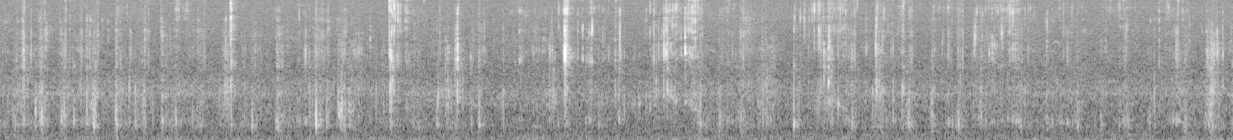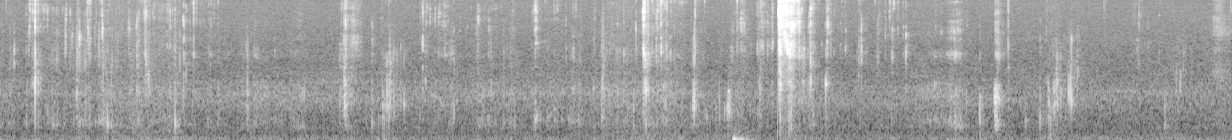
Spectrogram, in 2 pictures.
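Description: A person chewing food with the mouth closed, close to the microphone: a steady run of small, irregular mouth clicks and crunches. A louder knock comes about twenty seconds in.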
